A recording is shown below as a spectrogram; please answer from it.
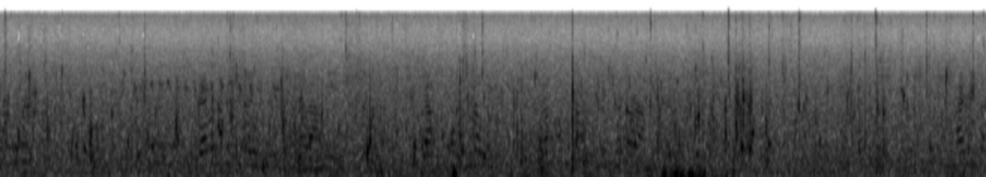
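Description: A crowded school of fish splashing and slurping at the water surface: many small, irregular splashes and plops.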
